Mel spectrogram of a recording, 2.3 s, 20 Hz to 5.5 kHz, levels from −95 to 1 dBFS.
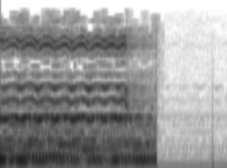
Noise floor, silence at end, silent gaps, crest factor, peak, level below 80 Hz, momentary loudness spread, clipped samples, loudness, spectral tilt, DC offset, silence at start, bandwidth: -50 dBFS; 0.7 s; none; 14 dB; -4 dBFS; -40 dBFS; 9 LU; under 0.1%; -17 LUFS; -9.5 dB/octave; under 0.1%; 0 s; 4.8 kHz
